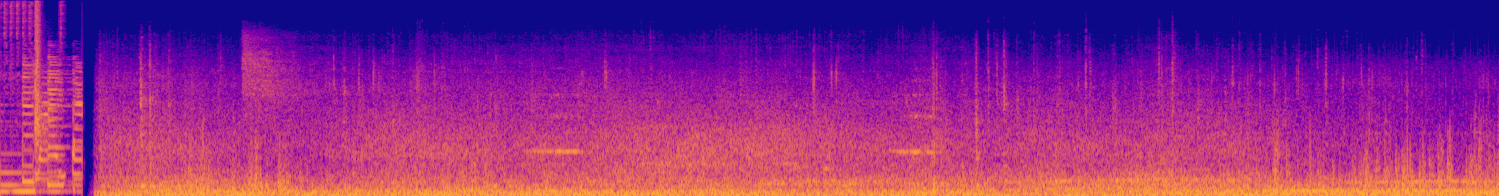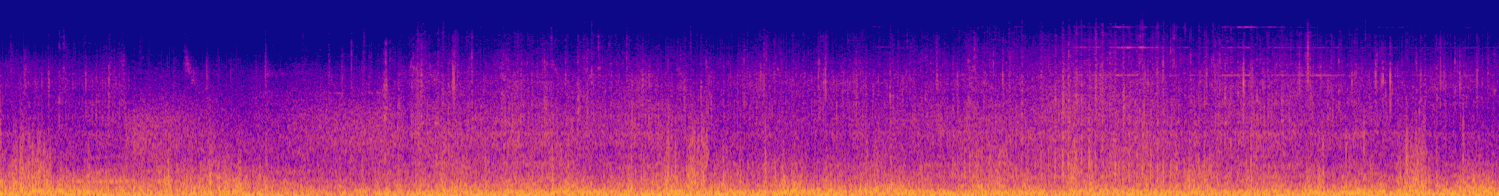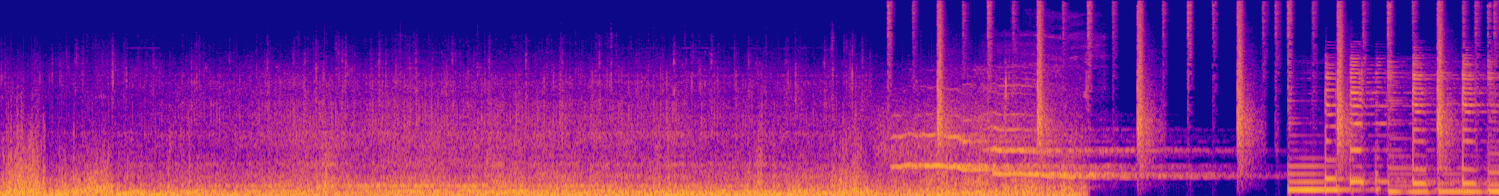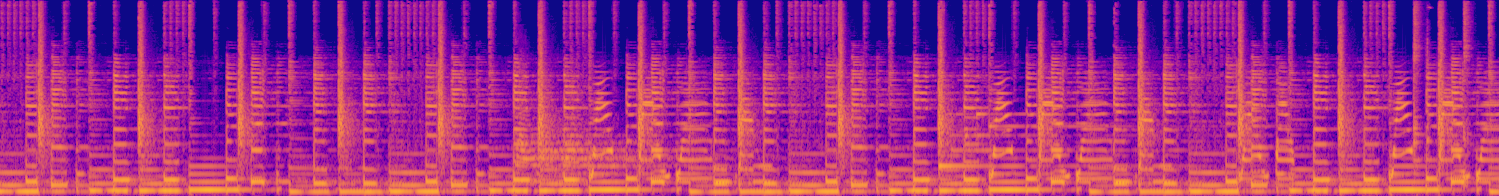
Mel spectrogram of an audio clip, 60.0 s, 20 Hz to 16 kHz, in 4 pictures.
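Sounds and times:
guitar music: 0.0s - 0.9s, 39.5s - 59.9s
wind buffeting microphone: 0.9s - 41.3s.

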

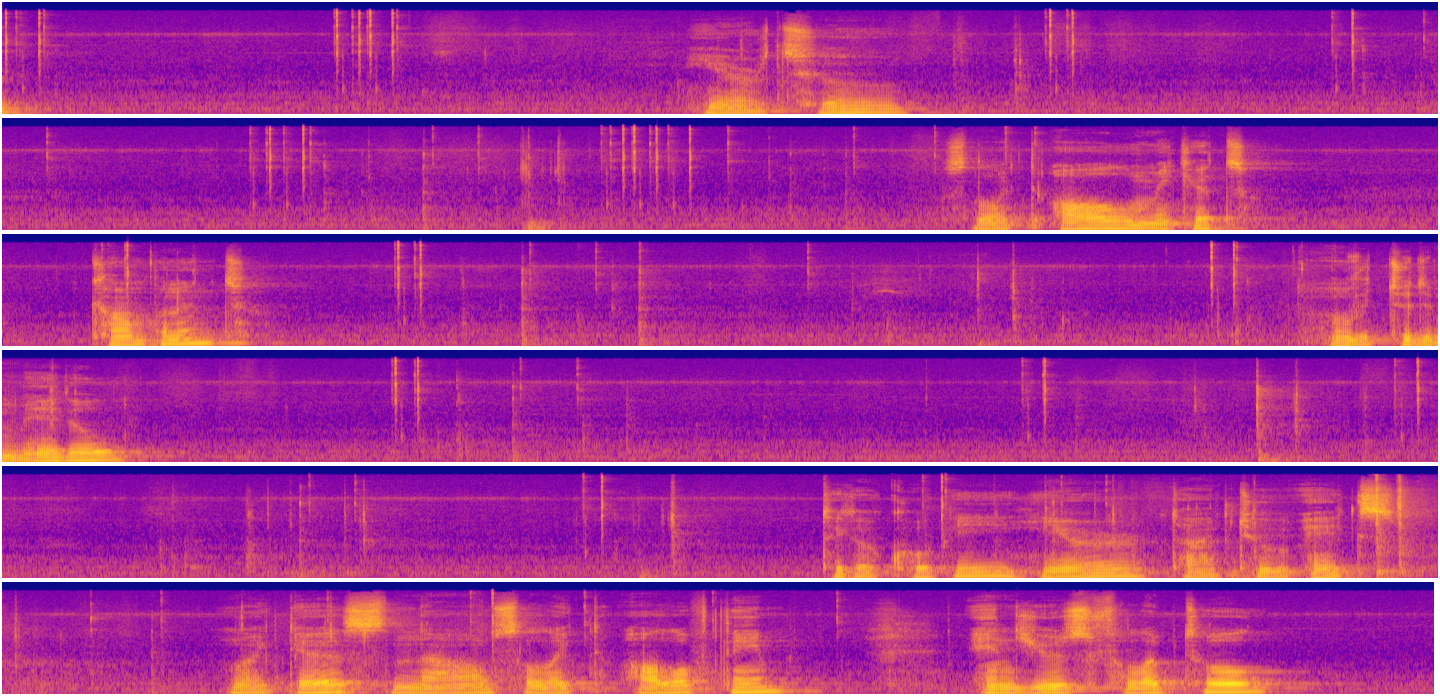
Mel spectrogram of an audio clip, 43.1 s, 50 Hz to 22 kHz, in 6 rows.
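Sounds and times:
keyboard and mouse clicks: 0.0s - 0.3s, 1.6s - 2.1s, 5.0s - 5.4s, 6.6s - 7.5s, 8.4s - 11.6s, 16.3s - 17.7s, 20.4s - 20.7s, 23.5s - 24.8s, 26.6s - 28.7s, 29.5s - 30.6s, 31.6s - 32.2s
faint steady background noise: 0.0s - 43.0s.

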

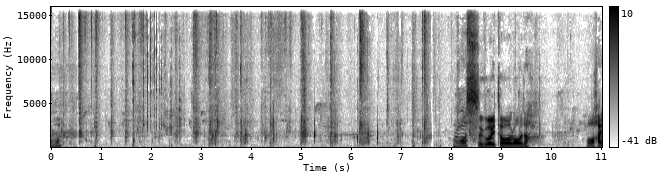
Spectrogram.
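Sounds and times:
footsteps on gravel and stone steps: 0.3s - 10.7s.

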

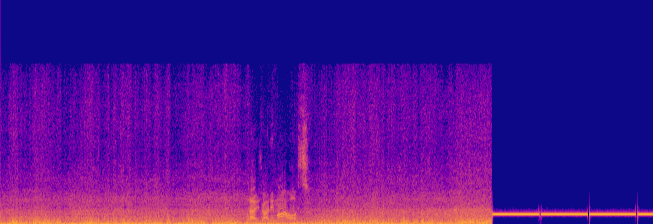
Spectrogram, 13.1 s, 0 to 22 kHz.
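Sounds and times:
wind rushing over microphone: 0.0s - 9.8s
high-pitched censor bleep: 9.8s - 13.0s.

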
